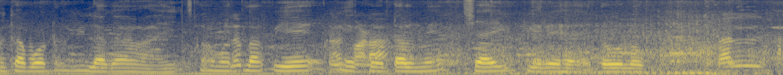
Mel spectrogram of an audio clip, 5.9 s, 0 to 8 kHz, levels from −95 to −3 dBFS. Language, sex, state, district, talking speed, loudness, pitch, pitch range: Hindi, male, Uttar Pradesh, Jalaun, 205 wpm, -21 LUFS, 160 Hz, 145-175 Hz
